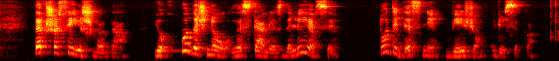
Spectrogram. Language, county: Lithuanian, Kaunas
